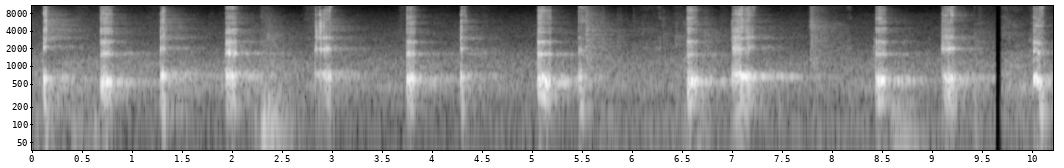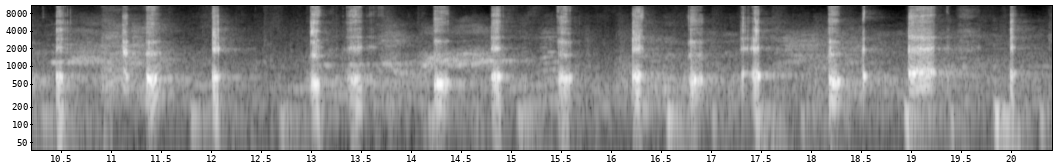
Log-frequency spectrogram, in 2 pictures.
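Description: Repeated loud burps, about thirty in twenty seconds, each a short throaty belch with quiet gaps; music faintly behind.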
